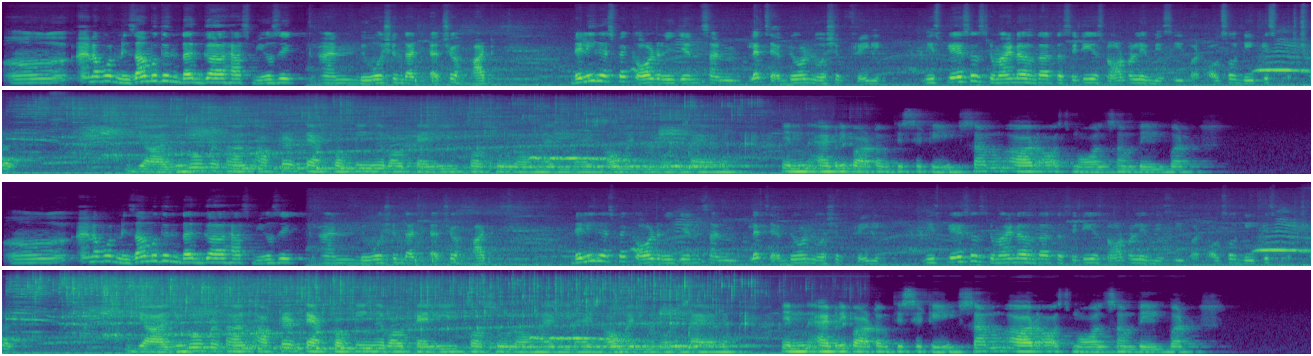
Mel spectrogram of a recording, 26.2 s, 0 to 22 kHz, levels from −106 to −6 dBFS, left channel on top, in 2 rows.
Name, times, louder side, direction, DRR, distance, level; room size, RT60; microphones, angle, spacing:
voice 1, 0.0-4.9 5.7-8.8 9.2-12.7 13.0-13.2 13.6-13.7, left 3 dB, 65° left, 1.2 m, -34 dB
sound 1, 3.0-21.4, equal, ahead, 3.7 m, -43 dB
Trickle dribble / Fill (with liquid), 13.0-21.8, right 5 dB, 80° right, 4.3 m, -39 dB
voice 2, 14.3-25.3, right 3 dB, 50° right, 1.2 m, -35 dB
28.5 x 18.5 x 9.0 m
head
